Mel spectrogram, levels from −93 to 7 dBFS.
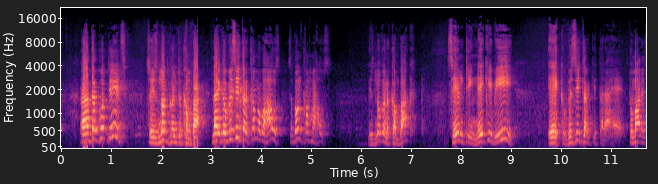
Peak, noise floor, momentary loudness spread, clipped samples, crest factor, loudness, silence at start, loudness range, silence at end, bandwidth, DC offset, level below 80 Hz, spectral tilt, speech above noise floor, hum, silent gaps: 0 dBFS; -58 dBFS; 14 LU; under 0.1%; 16 dB; -14 LUFS; 0.4 s; 7 LU; 0 s; 15.5 kHz; under 0.1%; -50 dBFS; -3.5 dB/octave; 44 dB; none; none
